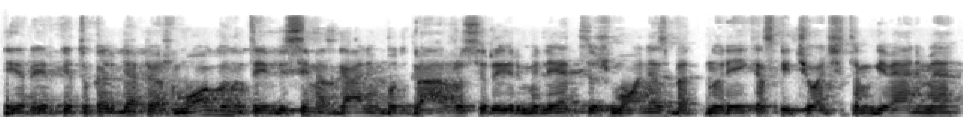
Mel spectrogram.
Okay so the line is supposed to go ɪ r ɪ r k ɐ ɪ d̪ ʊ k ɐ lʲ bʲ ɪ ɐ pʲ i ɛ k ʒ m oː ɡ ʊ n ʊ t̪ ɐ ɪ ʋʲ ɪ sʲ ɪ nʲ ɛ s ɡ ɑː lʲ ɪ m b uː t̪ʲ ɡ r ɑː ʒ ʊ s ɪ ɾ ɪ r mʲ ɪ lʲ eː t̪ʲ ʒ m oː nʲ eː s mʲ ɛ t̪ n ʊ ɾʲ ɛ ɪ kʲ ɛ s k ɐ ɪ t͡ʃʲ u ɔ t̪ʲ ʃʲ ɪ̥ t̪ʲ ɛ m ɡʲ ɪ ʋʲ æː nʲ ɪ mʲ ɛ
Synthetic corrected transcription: ɪ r ɪ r k ɐ ɪ t̪ ʊ k ɐ lʲ bʲ ɪ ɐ pʲ i ɛ ʒ m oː ɡ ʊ n ʊ t̪ ɐ ɪ ʋʲ ɪ sʲ ɪ mʲ ɛ s ɡ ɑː lʲ ɪ m b uː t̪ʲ ɡ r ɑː ʒ ʊ s ɪ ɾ ɪ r mʲ ɪ lʲ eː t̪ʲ ʒ m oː nʲ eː s bʲ ɛ t̪ n ʊ ɾʲ ɛ ɪ kʲ ɛ s k ɐ ɪ t͡ʃʲ u ɔ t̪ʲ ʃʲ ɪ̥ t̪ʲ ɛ m ɡʲ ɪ ʋʲ æː nʲ ɪ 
